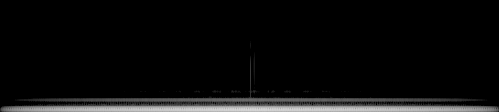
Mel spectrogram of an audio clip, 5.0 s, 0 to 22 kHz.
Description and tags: Retro Sci-Fi, horror 05
Playing around with amplitude modulation on a Doepfer A-100 modular synthesizer.
I used two A-110 oscillators.
Spring reverb from the Doepfer A-199 module.
Recorded with a Zoom H-5 in March 2016.
Edited in ocenaudio.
